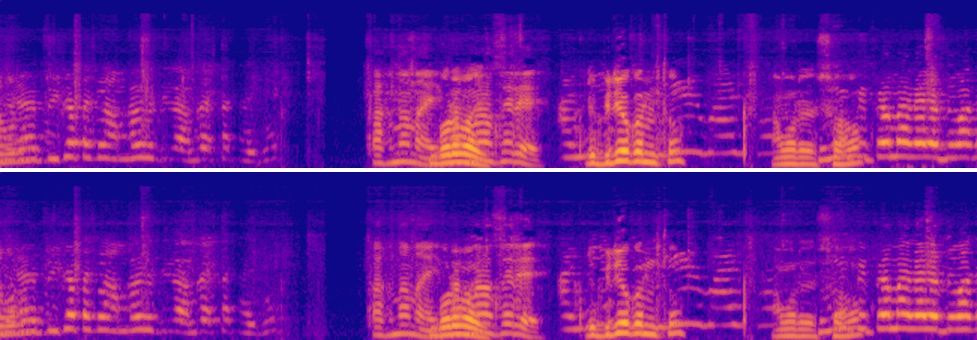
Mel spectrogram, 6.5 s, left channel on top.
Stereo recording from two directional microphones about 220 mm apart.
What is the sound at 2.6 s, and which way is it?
Speech, 20° left (ahead or behind).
